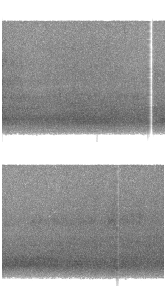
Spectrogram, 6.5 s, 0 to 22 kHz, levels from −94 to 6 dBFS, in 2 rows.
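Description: At 1.89–1.93 s, a short concealed packet loss: about 20 ms of audio arrived too late, and the receiver extended the preceding sound to bridge it, leaving a brief smear. At 2.91–3.05 s, a burst of packet loss dropped about 120 ms. Concealment stretched and faded the last sound into a held buzz or hiss, then about 20 ms of silence, before the audio resumed further on. At 5.55–5.61 s, another short concealed packet loss filled about 40 ms, heard as a momentary wobble.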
